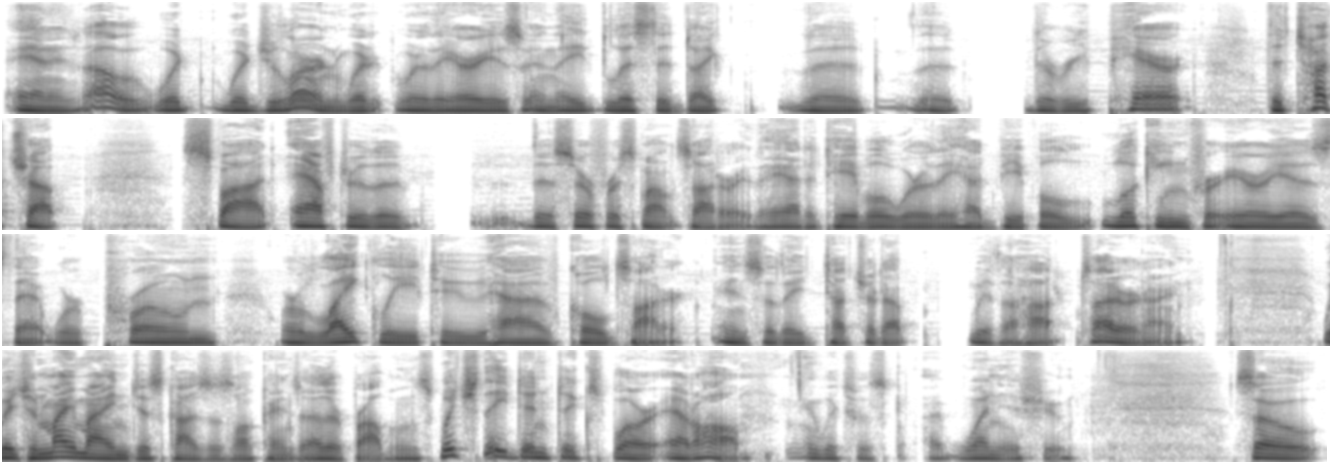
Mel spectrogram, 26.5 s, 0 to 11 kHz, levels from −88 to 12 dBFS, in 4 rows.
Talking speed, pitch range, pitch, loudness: 185 wpm, 105-125 Hz, 115 Hz, -22 LUFS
